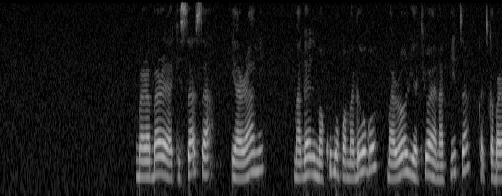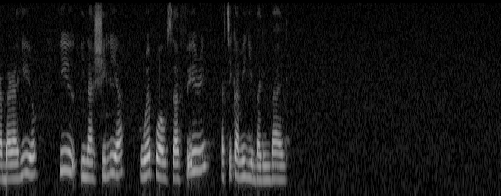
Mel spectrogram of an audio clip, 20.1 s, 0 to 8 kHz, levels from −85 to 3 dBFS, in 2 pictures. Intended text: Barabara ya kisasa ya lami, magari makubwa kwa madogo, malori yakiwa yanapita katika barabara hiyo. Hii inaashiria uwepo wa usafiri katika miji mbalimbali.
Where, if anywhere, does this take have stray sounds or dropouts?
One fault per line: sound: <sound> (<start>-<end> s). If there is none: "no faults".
no faults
